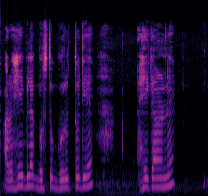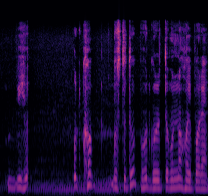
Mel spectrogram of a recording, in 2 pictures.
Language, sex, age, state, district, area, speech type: Assamese, male, 18-30, Assam, Goalpara, rural, spontaneous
